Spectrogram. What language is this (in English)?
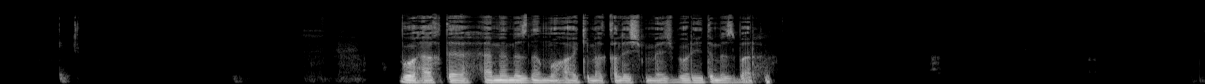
Uyghur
